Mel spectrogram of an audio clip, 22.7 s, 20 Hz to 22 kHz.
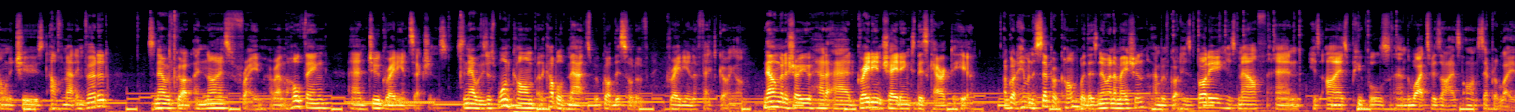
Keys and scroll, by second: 2.6 space, 6.9 space.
